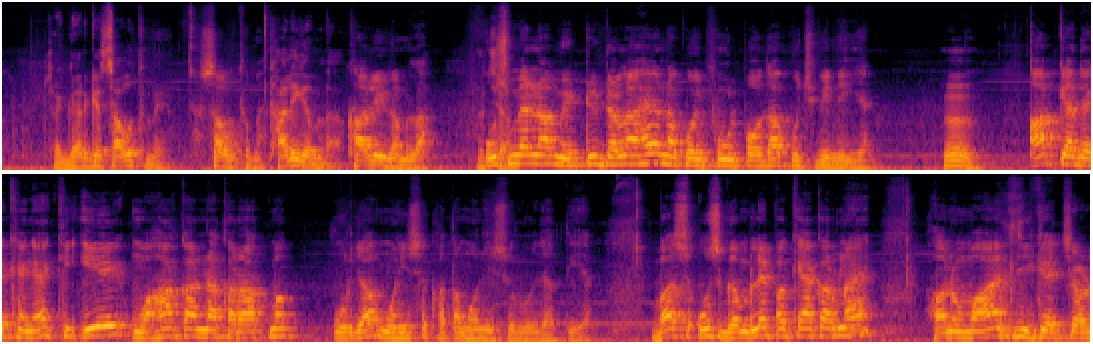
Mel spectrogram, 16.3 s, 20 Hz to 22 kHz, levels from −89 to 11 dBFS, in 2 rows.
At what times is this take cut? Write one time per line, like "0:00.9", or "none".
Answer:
none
